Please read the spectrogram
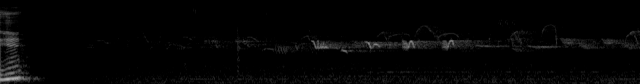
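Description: Birds chirping faintly in the background: a quick run of short, arching, high chirps, several a second, starting about three seconds in over a low hiss.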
